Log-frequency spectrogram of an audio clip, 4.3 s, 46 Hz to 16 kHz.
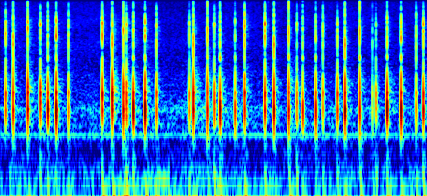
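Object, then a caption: Smartphone in a plastic case. A smartphone in a black case, held horizontally close to the microphone, has its back tapped with long nails. Rapid, crisp, clicky taps with a hollow midrange tone around 600 Hz and almost no ring follow one another in quick, uneven bursts, with a few short pauses in between.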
